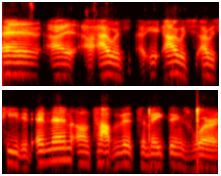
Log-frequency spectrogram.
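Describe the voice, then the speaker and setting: A man with a Long Island accent talks at a medium pitch with fairly even intonation. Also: moderate pace. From Long Island, New York. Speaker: sports fan. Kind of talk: casual chat.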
